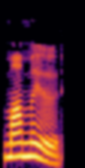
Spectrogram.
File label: "mahmood", arabic; indonesian boy names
